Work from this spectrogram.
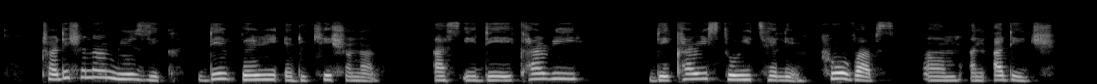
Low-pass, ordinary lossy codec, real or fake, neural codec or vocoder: none; none; fake; codec, 16 kHz, 6 kbps, DAC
